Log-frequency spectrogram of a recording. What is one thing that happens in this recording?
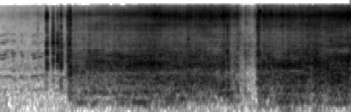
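Skateboard wheels roll and rumble loudly over rough concrete.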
